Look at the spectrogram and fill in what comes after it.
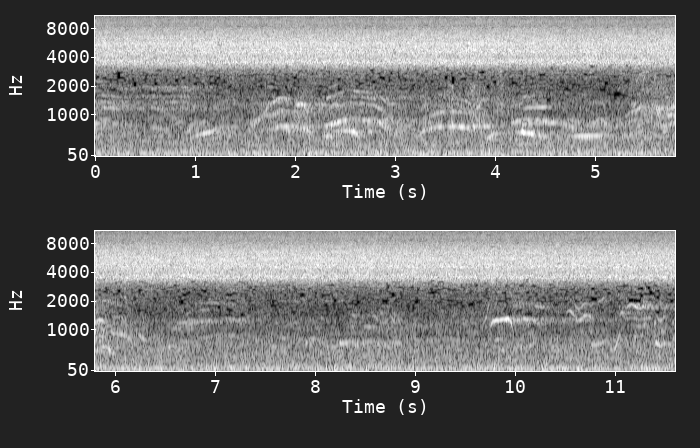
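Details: Cicadas droning on a school playground in high summer, a sustained sizzling buzz dominating throughout, with distant human voices rising and falling more audibly beneath it.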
